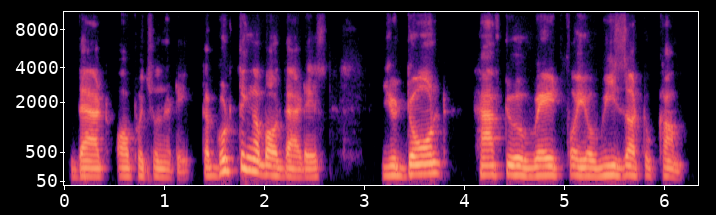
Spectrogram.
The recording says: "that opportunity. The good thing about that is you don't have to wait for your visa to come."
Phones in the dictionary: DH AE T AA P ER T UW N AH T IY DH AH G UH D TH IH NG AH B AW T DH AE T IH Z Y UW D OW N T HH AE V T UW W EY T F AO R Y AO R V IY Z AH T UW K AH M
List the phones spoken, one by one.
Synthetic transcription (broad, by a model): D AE T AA P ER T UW N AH T IY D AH G UH D T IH NG AH B AW T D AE T IH Z Y UW D OW N T HH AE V T UW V EY T F AO R Y AO R V IY Z AH T UW K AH M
